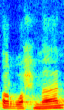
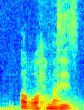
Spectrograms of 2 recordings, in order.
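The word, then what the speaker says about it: الرحمن: Ar-Rahman. Hamzat al-Wasl. Hamza al-Wasl. Good. Hamzat al-Wasl. So, is it always pronounced? No. No, it's not always pronounced. It is only pronounced if we start with it.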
